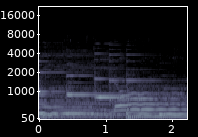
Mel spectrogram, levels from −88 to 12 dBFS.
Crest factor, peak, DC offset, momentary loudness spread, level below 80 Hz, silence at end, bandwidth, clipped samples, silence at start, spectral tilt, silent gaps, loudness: 12 dB; -24 dBFS; under 0.1%; 2 LU; -62 dBFS; 0 s; 7.6 kHz; under 0.1%; 0 s; -7.5 dB/octave; none; -37 LUFS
